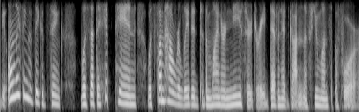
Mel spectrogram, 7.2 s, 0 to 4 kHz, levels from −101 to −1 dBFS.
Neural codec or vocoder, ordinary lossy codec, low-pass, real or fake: vocoder, 44.1 kHz, 80 mel bands, Vocos; Opus, 24 kbps; 3.6 kHz; fake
